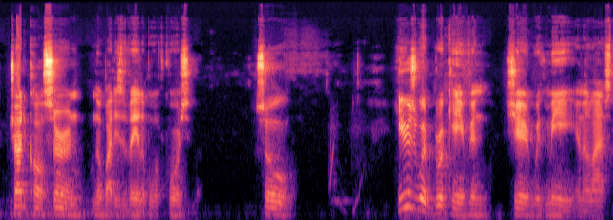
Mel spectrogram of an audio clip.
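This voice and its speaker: Guy on a phone call asking sciencey stuff, kinda halting, sharp lowish voice, some background noise. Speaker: caller, student researcher. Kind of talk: phone inquiry, explaining and questioning. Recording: noisy phone call recording.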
